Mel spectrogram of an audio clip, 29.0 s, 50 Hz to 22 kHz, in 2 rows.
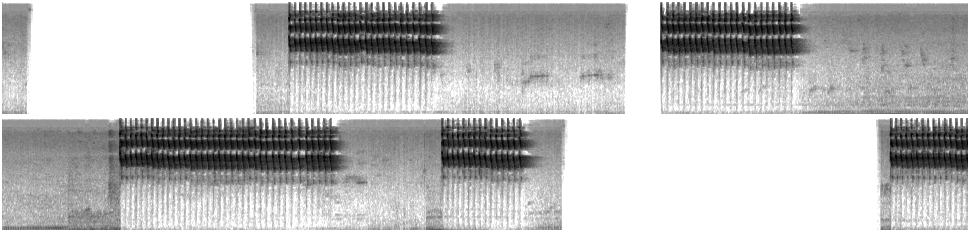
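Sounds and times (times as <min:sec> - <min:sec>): bird singing rapid trills: 0:04.3 - 0:06.7, 0:09.9 - 0:15.4, 0:16.2 - 0:20.0, 0:20.9 - 0:22.6, 0:27.8 - 0:28.9
low rumble: 0:12.1 - 0:16.5, 0:20.0 - 0:21.7.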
